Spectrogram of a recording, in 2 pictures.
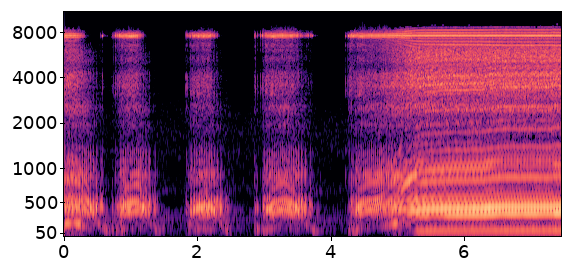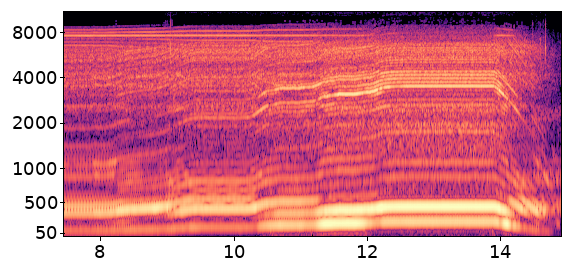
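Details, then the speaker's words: Large scrapyard brushless DC motor running on a 30A drone ESC: the whine climbs steadily in pitch as the throttle opens, then holds clean and even with no rattle or wobble. Healthy, smooth-running brushless motor. "right try this one this one's a sweet well this is fast"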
